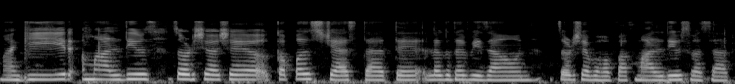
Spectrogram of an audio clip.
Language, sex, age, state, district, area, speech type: Goan Konkani, female, 30-45, Goa, Quepem, rural, spontaneous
